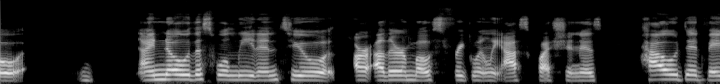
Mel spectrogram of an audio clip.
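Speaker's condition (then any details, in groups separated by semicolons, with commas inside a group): No condition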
